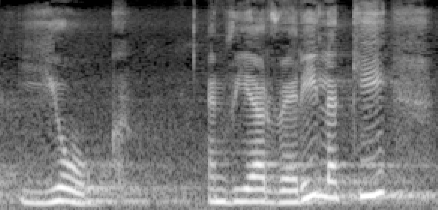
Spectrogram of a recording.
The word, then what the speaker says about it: योग: Very first chapter, chapter 1, internal organs of Ashtang Yoga. Okay, now आपने जो word सुना है that is योगा. Okay, but actually in Sanskrit, the correct pronunciation is yog.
